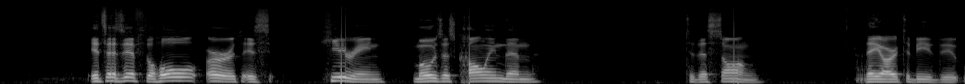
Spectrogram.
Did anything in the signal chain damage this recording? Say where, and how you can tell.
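Yes, a repeated buffer at the driver or buffer stage. A 43 ms piece plays twice at 1.11 s (before "if the whole earth"), 3.41, 4.65, 7.34 (after "to this") and 8.62 s, and five times at 6.02–6.19 s. Late data forced replays, which fits a 2048-sample buffer. A dropout would leave silence, not hard-joined stutters.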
